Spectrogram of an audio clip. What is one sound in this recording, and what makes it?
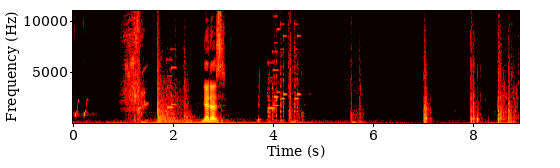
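Video game buttons beep and click as they are pressed.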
